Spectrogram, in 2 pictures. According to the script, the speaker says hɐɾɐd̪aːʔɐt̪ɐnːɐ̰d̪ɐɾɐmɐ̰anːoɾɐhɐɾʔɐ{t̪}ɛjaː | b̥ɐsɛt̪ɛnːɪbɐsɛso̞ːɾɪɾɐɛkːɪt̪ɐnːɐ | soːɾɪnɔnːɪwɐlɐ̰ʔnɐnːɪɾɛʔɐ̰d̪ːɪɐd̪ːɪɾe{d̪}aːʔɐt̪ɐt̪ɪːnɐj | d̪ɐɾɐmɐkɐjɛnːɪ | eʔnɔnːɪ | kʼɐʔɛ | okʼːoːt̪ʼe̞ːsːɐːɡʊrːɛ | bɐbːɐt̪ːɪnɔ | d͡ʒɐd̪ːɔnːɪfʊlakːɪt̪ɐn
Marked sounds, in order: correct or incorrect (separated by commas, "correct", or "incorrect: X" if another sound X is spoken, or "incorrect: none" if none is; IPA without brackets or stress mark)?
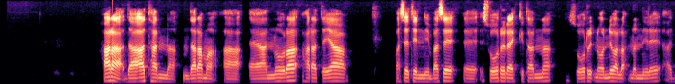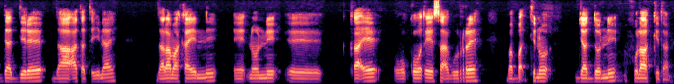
correct, correct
